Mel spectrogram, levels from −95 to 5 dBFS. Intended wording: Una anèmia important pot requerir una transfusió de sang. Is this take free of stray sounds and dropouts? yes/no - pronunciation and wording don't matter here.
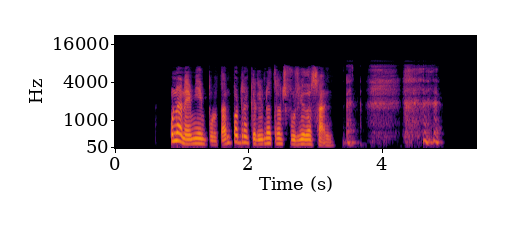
no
